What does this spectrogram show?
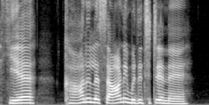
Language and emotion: Tamil, disgusted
